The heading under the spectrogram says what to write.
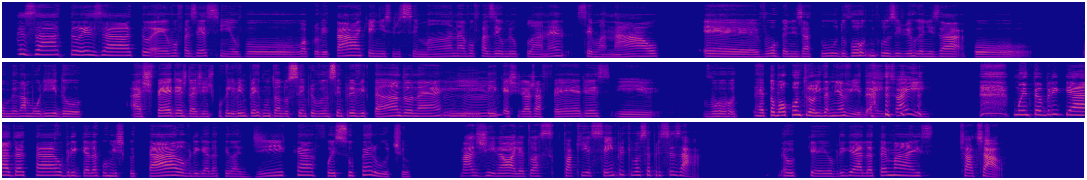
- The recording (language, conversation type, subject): Portuguese, advice, Como posso criar uma rotina diária de descanso sem sentir culpa?
- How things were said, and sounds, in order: in English: "planner"; laugh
